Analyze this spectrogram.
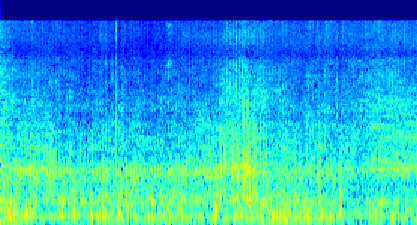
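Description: Motorcycle engine running steadily while riding over a bumpy dirt track, with frequent short knocks and rattles.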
